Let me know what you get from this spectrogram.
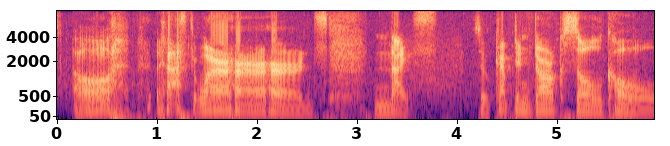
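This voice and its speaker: A man's put-on character voice at a medium pitch, very slow, with long, frequent pauses. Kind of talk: comedic pirate roleplay over gameplay.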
